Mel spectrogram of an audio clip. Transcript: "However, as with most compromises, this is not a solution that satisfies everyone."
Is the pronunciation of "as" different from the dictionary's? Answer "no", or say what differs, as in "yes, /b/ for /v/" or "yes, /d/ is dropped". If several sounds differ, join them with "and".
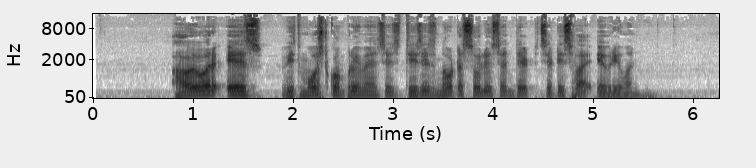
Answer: no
